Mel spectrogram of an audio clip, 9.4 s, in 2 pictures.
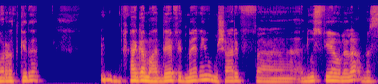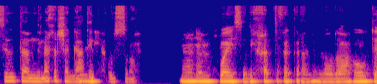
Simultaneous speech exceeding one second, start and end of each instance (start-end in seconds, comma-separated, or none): none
